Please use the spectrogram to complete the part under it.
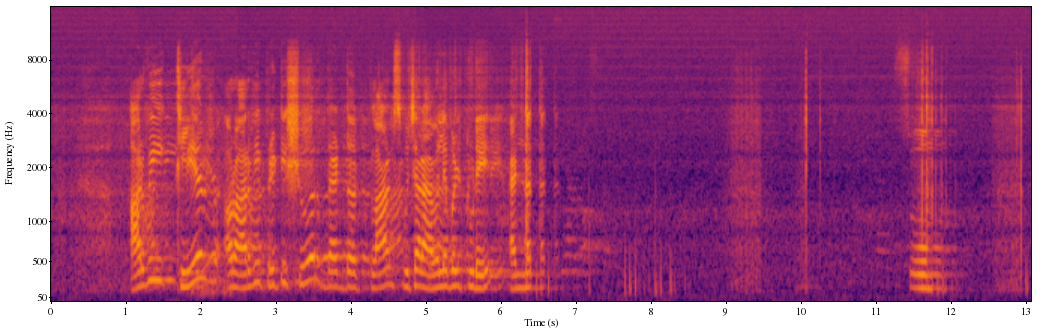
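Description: A man speaks through a microphone and loudspeaker in an echoing room.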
